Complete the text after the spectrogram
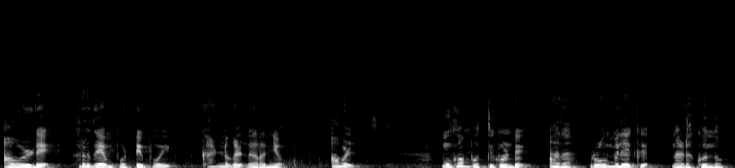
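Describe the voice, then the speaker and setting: A woman storyteller narrates in an emphatic, emotional way. Her voice sits at a middle pitch. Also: normal speed, pauses often, dark tone.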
